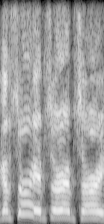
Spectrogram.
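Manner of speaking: high, loud flustered sorries; high squeaky mock panic; panicked apology. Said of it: "And I'm like".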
